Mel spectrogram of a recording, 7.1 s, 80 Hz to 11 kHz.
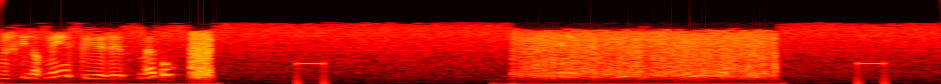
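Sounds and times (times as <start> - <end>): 
faint distant amateur radio transmission: 0.0 - 1.7, 3.7 - 5.9
low hum: 0.0 - 1.7, 3.6 - 6.6
loud burst of crackling radio static: 0.0 - 7.0
steady radio hiss: 0.0 - 7.0
speech: 0.1 - 1.8.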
